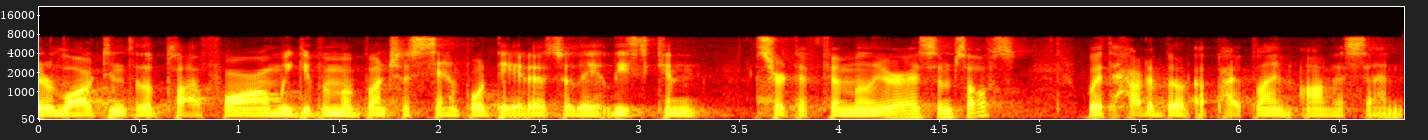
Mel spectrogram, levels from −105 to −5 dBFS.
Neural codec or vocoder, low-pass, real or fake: none; 7.2 kHz; real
